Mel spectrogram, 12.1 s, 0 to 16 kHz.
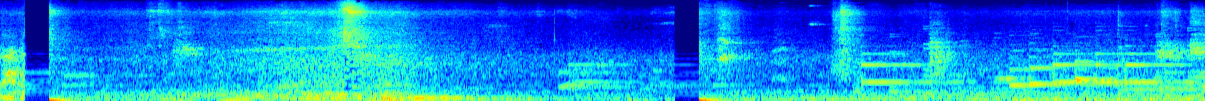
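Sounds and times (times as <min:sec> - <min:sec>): traffic engine rumble: 0:00.0 - 0:12.0
vehicle passing: 0:00.8 - 0:06.8.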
